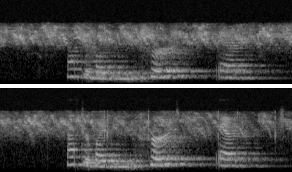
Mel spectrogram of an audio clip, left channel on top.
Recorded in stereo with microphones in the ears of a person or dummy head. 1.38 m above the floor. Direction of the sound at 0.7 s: 75° right (ahead or behind).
